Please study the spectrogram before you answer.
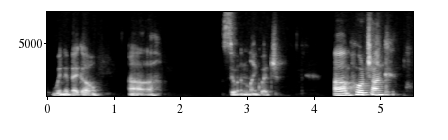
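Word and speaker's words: Hoocąk: uh soon language um ho chunk the reason why it's filled with two o's is because it's a long a long o um and i'll go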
